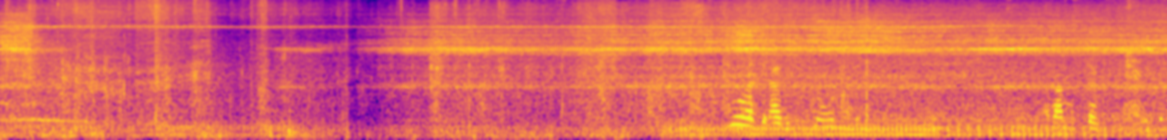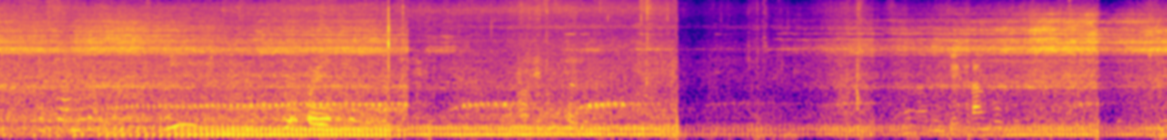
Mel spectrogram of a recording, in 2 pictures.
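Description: A long-tailed macaque chews a banana.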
